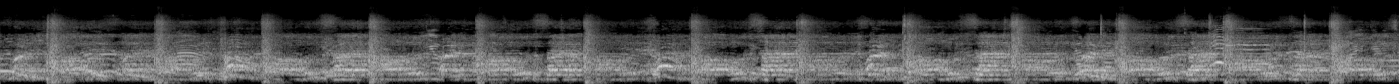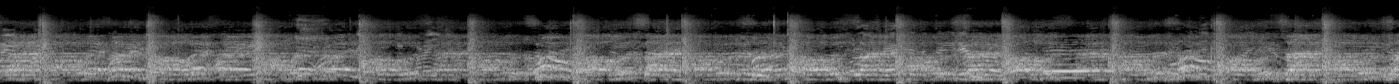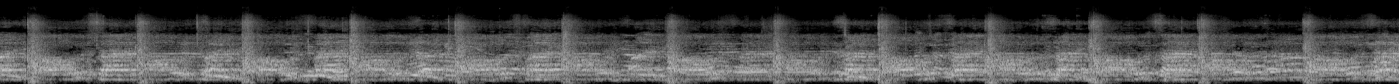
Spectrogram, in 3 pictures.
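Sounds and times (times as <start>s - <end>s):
men chanting in unison: 0.0s - 41.9s
hands slapping chests: 0.4s - 4.0s, 4.7s - 5.1s, 5.7s - 6.2s, 6.8s - 7.3s, 7.9s - 8.3s, 8.9s - 13.5s, 14.3s - 18.0s, 18.6s - 19.0s, 19.6s - 23.3s, 23.9s - 27.6s, 28.2s - 36.0s, 36.6s - 40.4s, 41.0s - 41.5s.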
